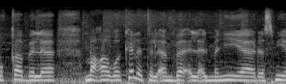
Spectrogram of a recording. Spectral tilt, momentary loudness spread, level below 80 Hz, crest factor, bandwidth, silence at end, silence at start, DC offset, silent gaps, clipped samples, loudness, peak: -5 dB/octave; 3 LU; -36 dBFS; 12 dB; 15.5 kHz; 0 s; 0 s; under 0.1%; none; under 0.1%; -19 LUFS; -8 dBFS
